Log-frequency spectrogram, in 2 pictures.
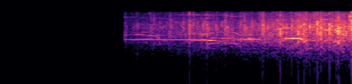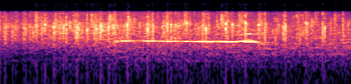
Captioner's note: cheers & Applaud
